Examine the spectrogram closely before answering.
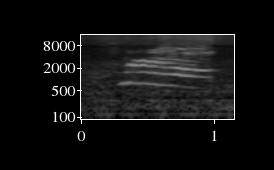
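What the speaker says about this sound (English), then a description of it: "Do you hear my kitty?" A pet cat gives a single short meow indoors, moderately close and fairly soft, rising then trailing off over a quiet room.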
